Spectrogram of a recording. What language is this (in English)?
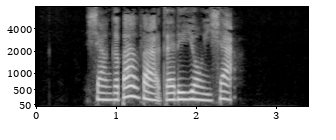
Chinese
